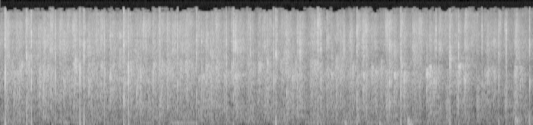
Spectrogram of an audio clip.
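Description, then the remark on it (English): An audience claps steadily for panelists at the end of a panel discussion, a dense, sustained wash of many hands with no voices rising above it, holding an even loudness for several seconds. “A round of applause for our panelists.”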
